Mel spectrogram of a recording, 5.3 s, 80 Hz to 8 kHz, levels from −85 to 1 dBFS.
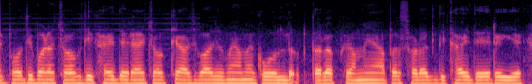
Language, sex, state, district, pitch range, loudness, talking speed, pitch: Hindi, male, Bihar, Gopalganj, 120-125 Hz, -14 LUFS, 260 wpm, 120 Hz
